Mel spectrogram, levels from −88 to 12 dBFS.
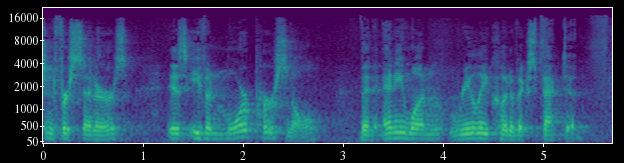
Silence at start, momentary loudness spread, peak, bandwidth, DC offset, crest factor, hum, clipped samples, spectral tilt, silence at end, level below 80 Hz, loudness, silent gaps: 0 s; 11 LU; -4 dBFS; 17 kHz; under 0.1%; 18 dB; none; under 0.1%; -4.5 dB/octave; 0.05 s; -68 dBFS; -22 LUFS; none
